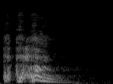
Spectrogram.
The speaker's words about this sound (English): see if I can't muffle this coughing a little bit.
